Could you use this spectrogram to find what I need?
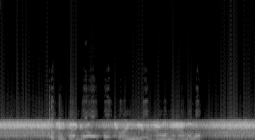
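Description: A radio briefly gives out warbling, garbled tones through its loudspeaker.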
